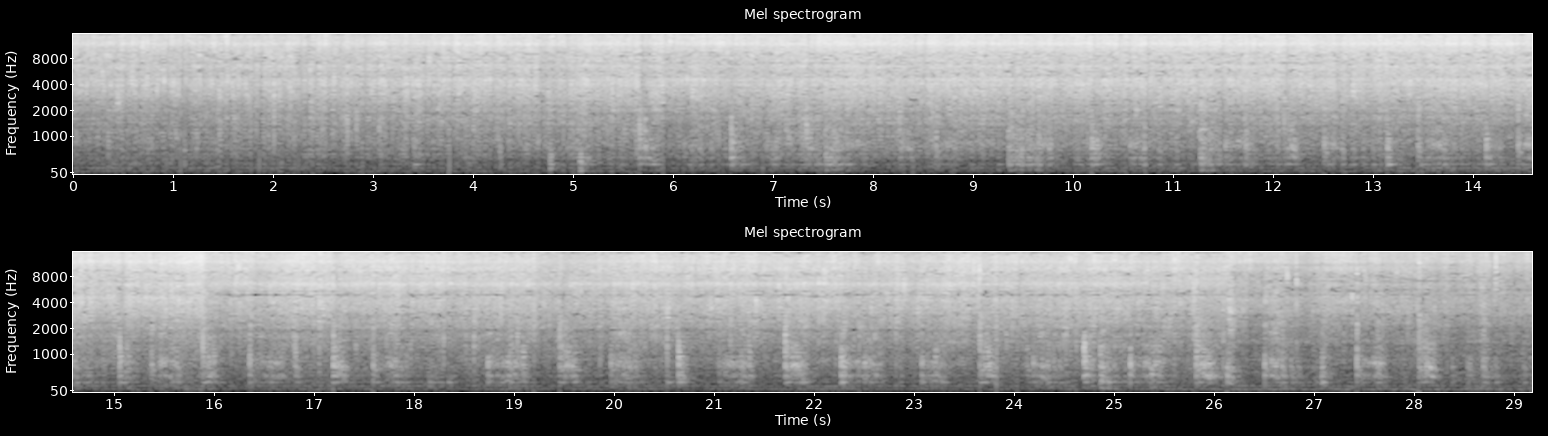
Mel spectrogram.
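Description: Sliced ivy gourd, shallots and garlic sizzling in hot oil in a metal kadai while a steel ladle stirs and scrapes the pan, giving frequent metallic clinks over the steady sizzle. The clinks come thicker from about ten seconds in.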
